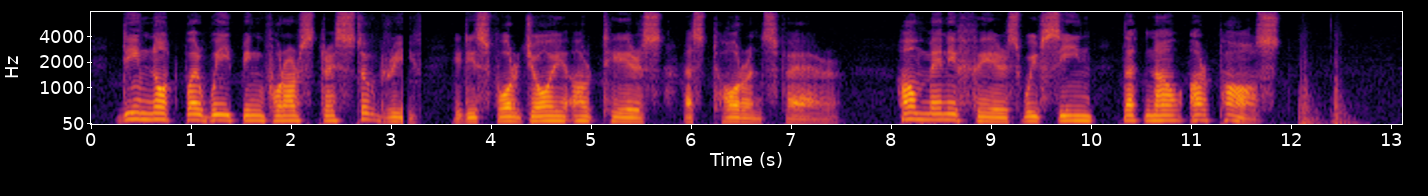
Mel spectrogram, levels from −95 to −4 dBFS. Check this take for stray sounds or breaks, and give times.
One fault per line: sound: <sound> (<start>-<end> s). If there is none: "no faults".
sound: dropout (3.1-3.2 s)
sound: thud (12.0-12.8 s)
